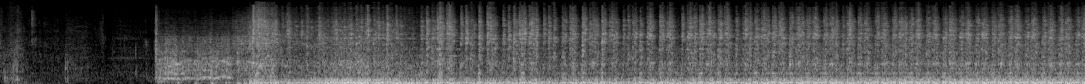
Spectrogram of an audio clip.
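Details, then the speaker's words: 1971 International 1890 plow truck, 210,000 miles, abandoned since 2001, with a rebuilt carburetor. The starter churns steadily but it never catches; it isn't pulling fuel yet, possibly low on gas or flooded. Cranking, no start. "need a little more gas in there or maybe I already flooded it hasn't started pulling fuel yet though I was hoping it would by now"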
